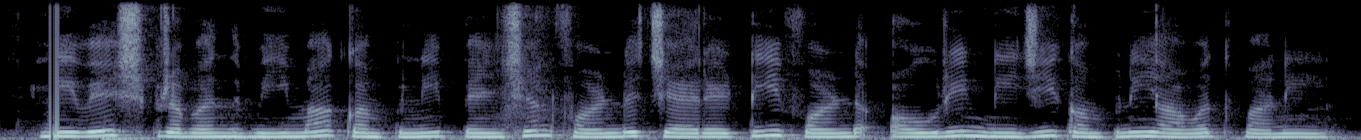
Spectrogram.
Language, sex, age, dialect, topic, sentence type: Bhojpuri, female, <18, Northern, banking, statement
